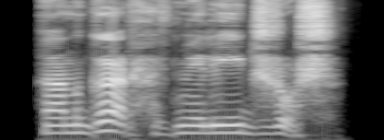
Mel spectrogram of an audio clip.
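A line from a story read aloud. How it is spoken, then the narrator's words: Irritated. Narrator (Russian): раздраженно произнес он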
